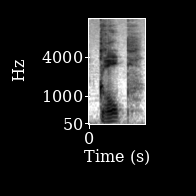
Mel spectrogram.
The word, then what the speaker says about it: Guelph: said did that's that that sign just say gulp yes yeah there's some silent letters in there so yeah basically the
